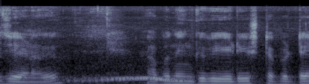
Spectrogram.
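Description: Domestic pigeons cooing in a loft, several low, rolling coos following one another with hardly a pause, each dipping and then rising in pitch.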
